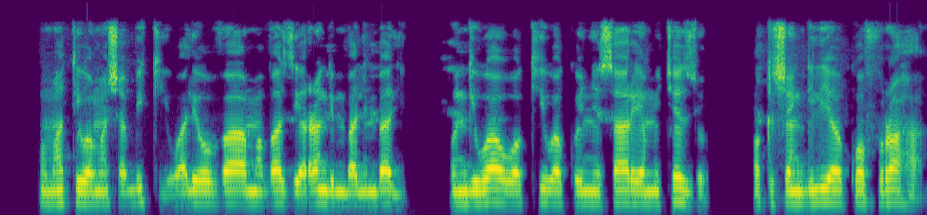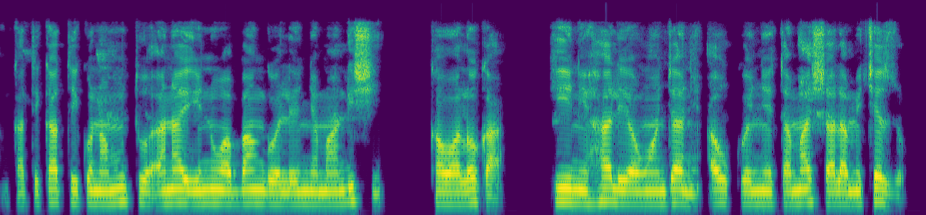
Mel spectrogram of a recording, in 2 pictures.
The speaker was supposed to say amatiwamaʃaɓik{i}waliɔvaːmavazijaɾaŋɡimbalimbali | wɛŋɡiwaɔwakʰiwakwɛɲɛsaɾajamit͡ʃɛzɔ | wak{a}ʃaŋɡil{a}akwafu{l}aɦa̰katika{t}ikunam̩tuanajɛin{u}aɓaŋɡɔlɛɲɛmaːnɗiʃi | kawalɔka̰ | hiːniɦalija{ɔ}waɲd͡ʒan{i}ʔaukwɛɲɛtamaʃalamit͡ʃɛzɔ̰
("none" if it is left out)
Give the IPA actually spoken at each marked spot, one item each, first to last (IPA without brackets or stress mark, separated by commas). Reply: i, i, i, ɾ, t, u, u, i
